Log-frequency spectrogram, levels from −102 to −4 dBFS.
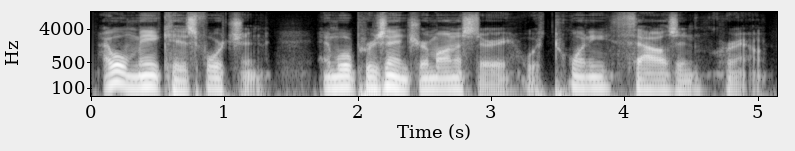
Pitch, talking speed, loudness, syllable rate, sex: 95 Hz, 165 wpm, -17 LUFS, 5.0 syllables/s, male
